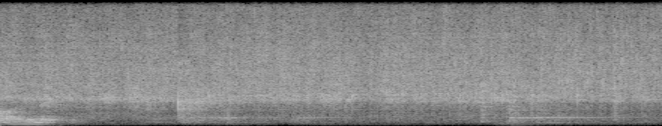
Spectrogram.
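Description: Curry leaves frying in hot oil while a chicken chutney is made, giving a steady, close sizzle and crackle throughout, with a few brief stirring scrapes and no talking.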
